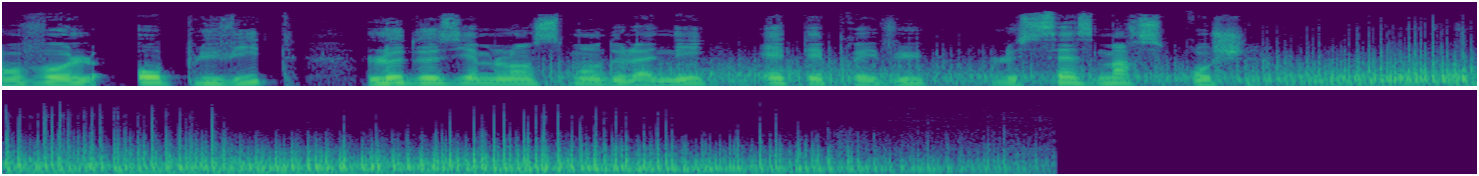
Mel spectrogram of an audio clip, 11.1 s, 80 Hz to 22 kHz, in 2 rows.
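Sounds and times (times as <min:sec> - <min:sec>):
rocket engine roar with crackle: 0:01.8 - 0:09.5.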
